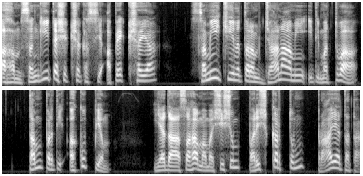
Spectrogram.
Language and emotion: Sanskrit, angry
